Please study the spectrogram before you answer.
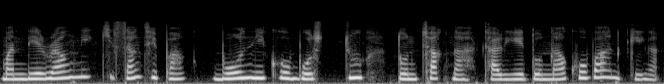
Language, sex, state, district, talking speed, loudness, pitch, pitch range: Garo, female, Meghalaya, West Garo Hills, 70 wpm, -14 LUFS, 260 Hz, 240-300 Hz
